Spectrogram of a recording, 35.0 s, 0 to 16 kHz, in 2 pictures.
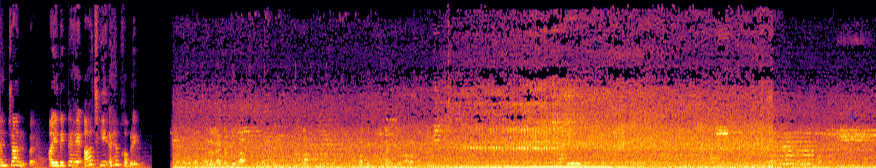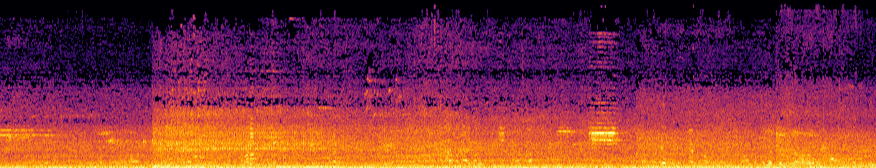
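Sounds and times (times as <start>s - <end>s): road traffic: 3.4s - 35.0s
vehicle horn toot: 14.3s - 14.7s, 28.7s - 30.0s
people talking: 30.5s - 35.0s.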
